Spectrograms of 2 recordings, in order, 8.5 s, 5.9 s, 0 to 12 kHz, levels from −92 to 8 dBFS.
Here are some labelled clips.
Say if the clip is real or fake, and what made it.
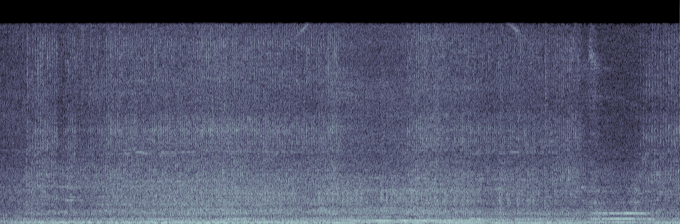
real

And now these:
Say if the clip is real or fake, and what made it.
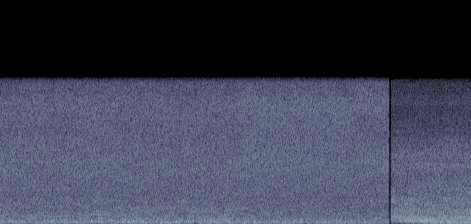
fake, autoencoder, DAC-VAE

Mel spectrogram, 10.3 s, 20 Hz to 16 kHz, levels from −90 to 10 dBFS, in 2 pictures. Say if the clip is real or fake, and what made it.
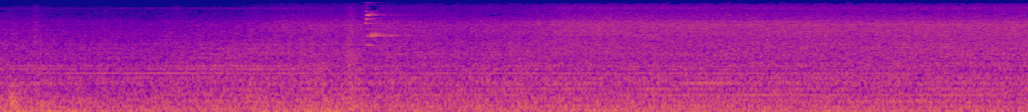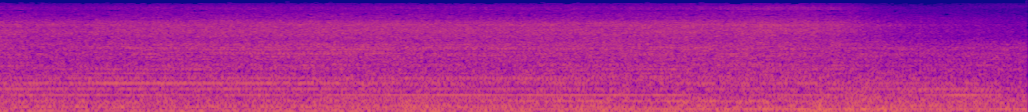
real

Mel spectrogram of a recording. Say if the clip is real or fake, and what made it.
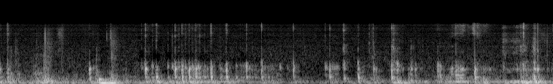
fake, codec, DAC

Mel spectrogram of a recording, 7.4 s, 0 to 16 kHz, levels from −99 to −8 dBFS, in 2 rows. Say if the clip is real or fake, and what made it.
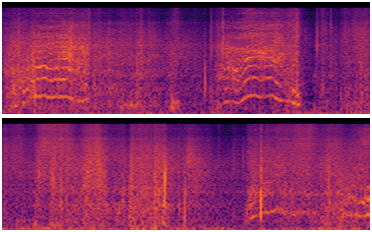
fake, autoencoder, DAC-VAE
